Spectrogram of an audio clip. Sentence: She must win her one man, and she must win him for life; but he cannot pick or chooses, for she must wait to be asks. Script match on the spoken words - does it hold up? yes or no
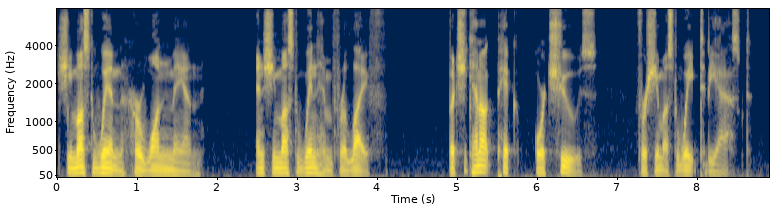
no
